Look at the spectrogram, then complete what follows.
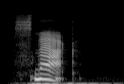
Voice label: "snack", English voice

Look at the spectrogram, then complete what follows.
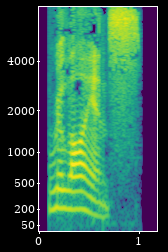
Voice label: "reliance", spelling voice

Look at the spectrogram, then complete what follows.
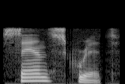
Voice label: "Sanskrit", English

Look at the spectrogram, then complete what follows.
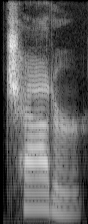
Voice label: "chatter", spelling

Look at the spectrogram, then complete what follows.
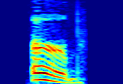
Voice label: "herb", English, spelling

